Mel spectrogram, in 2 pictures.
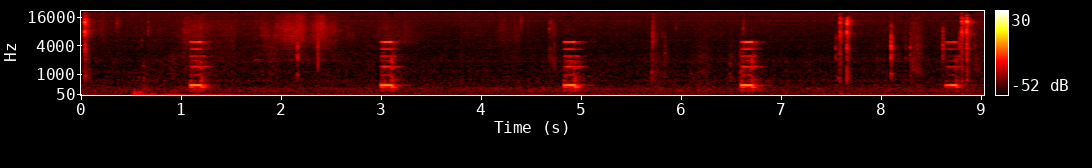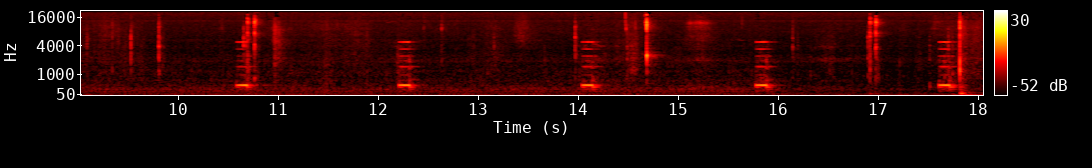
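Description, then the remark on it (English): A heart monitor in a hospital room beeps steadily, about ten short electronic tones spaced roughly two seconds apart, clear over a faint hum, with no one speaking. “That is the sound of the heart monitor.”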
